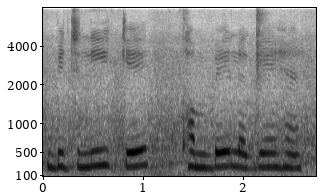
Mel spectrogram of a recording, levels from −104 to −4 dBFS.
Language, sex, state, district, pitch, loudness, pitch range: Hindi, female, Uttar Pradesh, Lucknow, 245 Hz, -13 LUFS, 240-255 Hz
